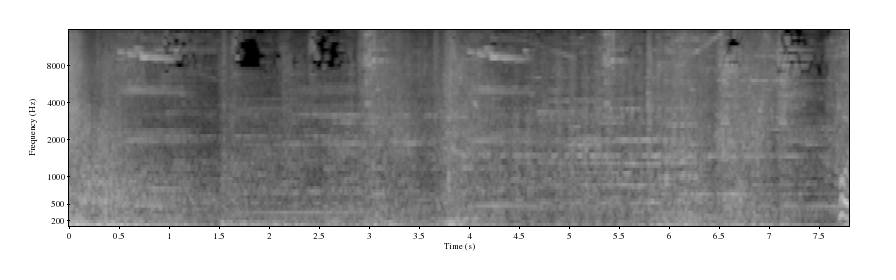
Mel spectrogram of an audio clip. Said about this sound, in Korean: 빨간 팀의 포탑이 파괴되었습니다.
